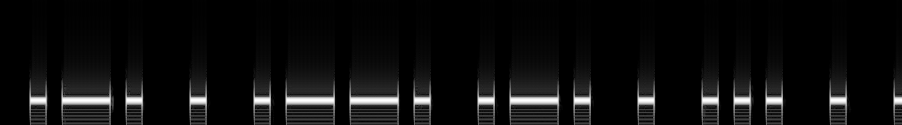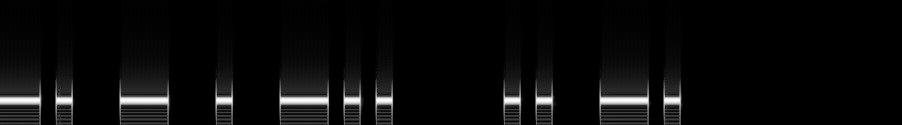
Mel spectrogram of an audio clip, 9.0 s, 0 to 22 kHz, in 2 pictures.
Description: Morse code, heard as a keyed tone, about 15 wpm, 700 Hz. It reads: REPRESENTED IN
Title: Sets of 5 Words 15wpm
